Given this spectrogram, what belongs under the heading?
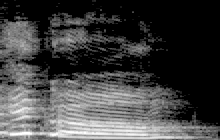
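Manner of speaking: put-on high, bright "Hey, girl" with a lifted rise; sing-song high hey girl; squealed greeting. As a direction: greet her like an excited old friend. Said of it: "I didn't say, "Hey, girl," like that".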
